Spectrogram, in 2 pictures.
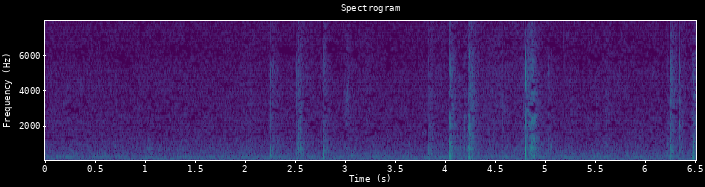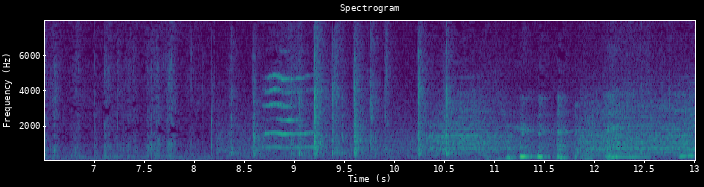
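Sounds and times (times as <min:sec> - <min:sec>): cat meowing: 0:08.6 - 0:09.4.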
